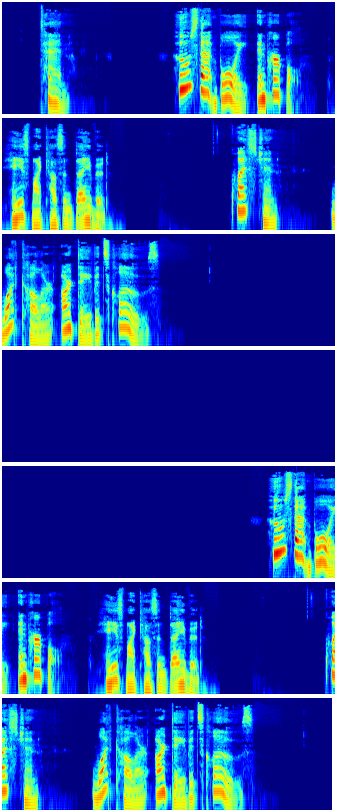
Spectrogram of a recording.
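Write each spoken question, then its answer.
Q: Question: What color are David's clothes?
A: Purple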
